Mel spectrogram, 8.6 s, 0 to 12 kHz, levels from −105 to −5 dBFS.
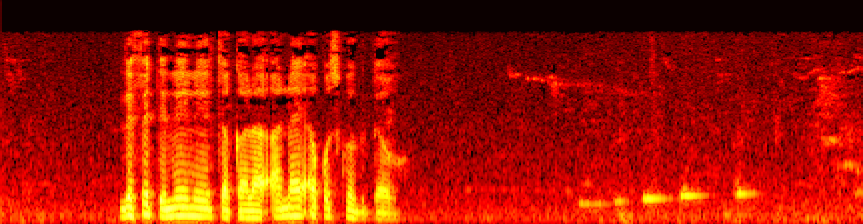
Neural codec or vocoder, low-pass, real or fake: none; 7.2 kHz; real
